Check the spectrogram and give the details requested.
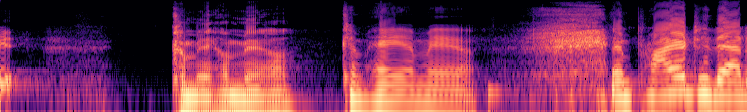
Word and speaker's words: Kamehameha: as head of school and I'm going to mispronounce this kamah Mah schools kapalama and but that was good yeah how did you say it Kamehameha Kamehameha and prior to that a superintendent of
